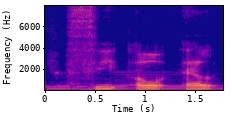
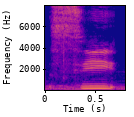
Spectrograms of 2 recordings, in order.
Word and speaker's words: colonel: She said COLANOL. Very, very, very, very close though. Very close. It is COLONEL.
